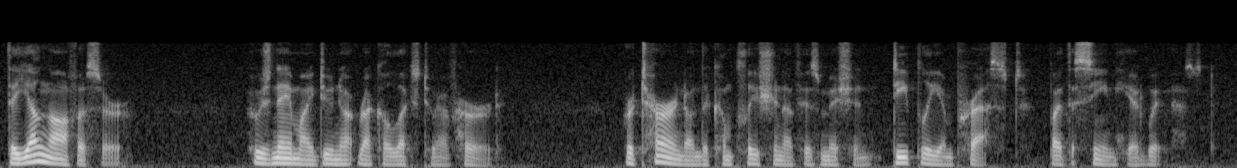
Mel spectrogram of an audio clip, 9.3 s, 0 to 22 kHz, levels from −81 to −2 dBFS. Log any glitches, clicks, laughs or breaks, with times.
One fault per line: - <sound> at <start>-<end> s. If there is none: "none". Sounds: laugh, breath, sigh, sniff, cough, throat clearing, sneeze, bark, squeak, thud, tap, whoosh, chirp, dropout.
none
